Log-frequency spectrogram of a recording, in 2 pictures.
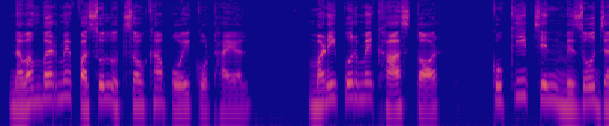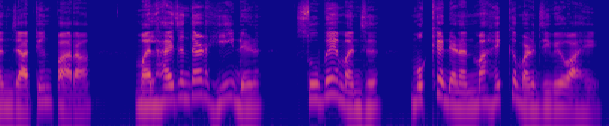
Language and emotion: Sindhi, neutral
